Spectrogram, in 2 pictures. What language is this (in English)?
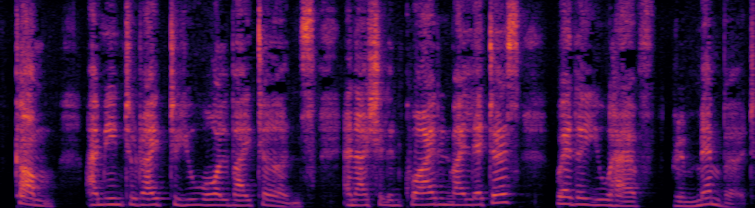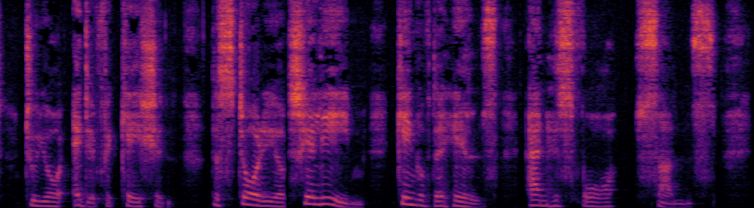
English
